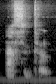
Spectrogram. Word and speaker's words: asymptote: It's actually a what? Asymptote. Asymptote. Tote. Like that, right?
